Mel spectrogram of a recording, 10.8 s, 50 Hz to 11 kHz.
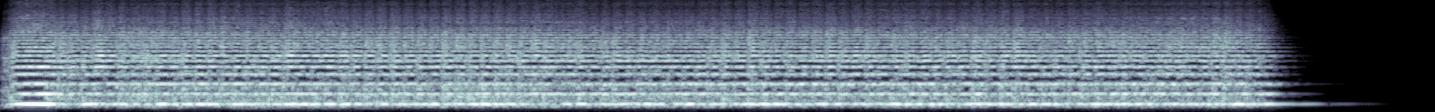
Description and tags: One-shot from Versilian Studios Chamber Orchestra 2: Community Edition sampling project.
Instrument family: Strings
Instrument: Viola Section
Articulation: tremolo
Note: D4
Midi note: 62
Midi velocity (center): 95
Microphone: 2x Rode NT1-A spaced pair, sE2200aII close
Performer: Brendan Klippel, Jenny Frantz, Dan Lay, Gerson Martinez
d4, midi-note-62, midi-velocity-95, multisample, single-note, strings, tremolo, viola, viola-section, vsco-2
